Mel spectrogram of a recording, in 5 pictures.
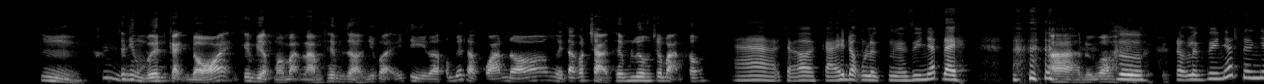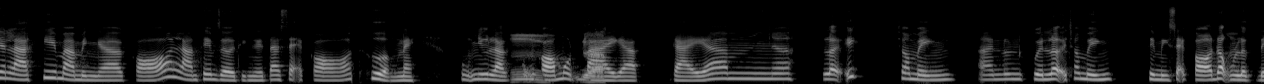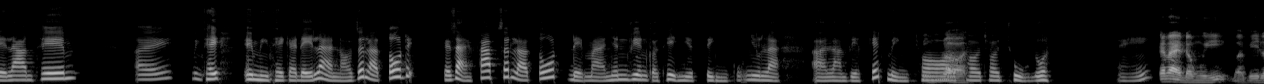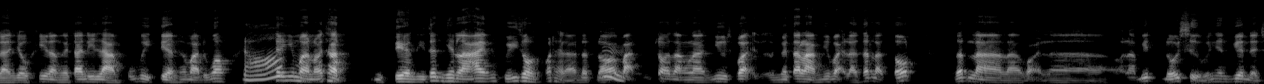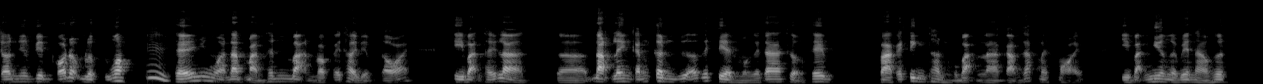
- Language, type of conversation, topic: Vietnamese, podcast, Văn hóa làm thêm giờ ảnh hưởng tới tinh thần nhân viên ra sao?
- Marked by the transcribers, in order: other background noise; laugh; tapping; chuckle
